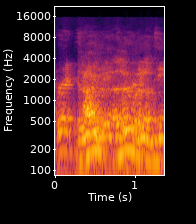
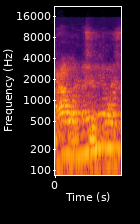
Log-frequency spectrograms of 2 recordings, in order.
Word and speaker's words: aluminium: Aluminum. Aluminium.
